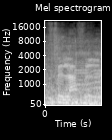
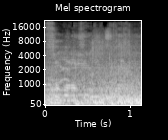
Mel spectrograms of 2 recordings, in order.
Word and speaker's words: falafel: It is pronounced falafel, not falafel.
